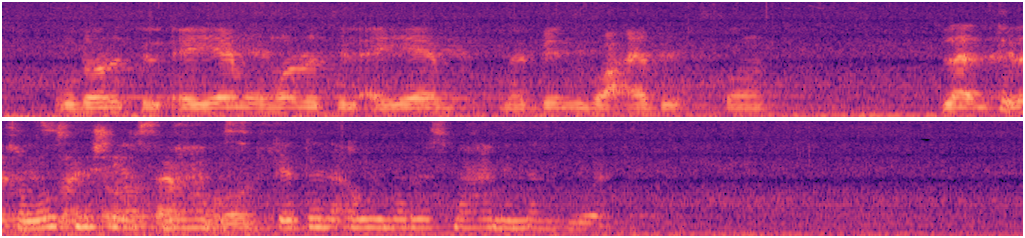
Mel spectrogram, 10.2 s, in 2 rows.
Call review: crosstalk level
present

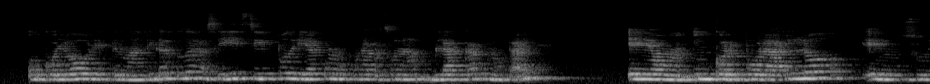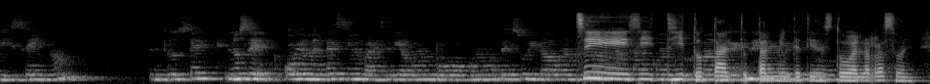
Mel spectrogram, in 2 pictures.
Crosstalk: present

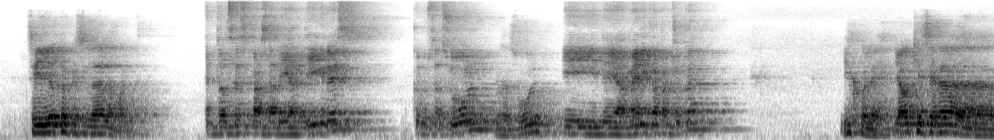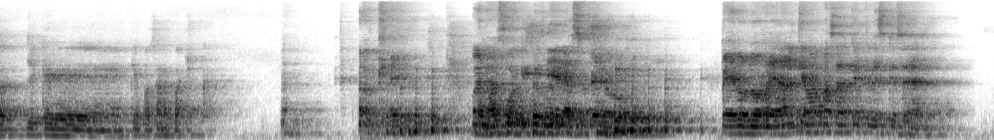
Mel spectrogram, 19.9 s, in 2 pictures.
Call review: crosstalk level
present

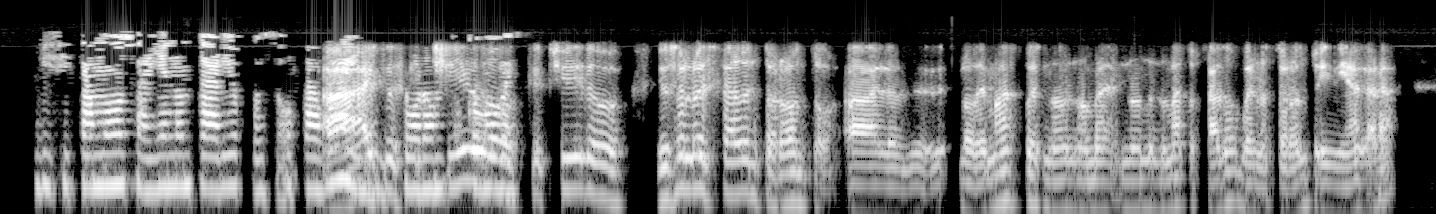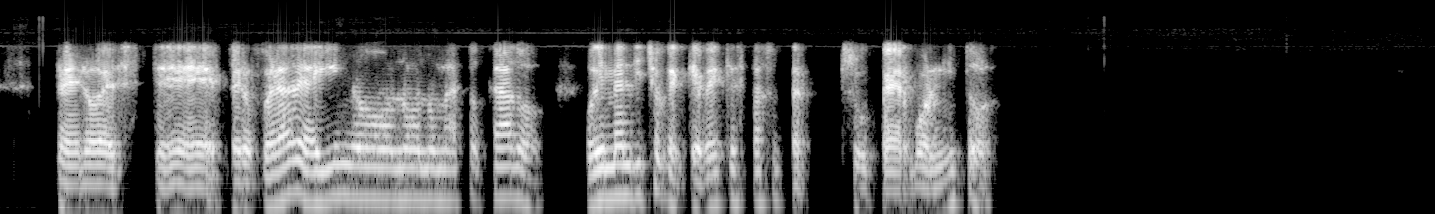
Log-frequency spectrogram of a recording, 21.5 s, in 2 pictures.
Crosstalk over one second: present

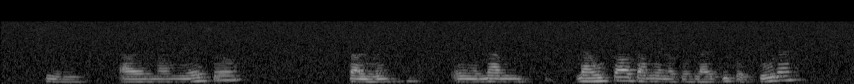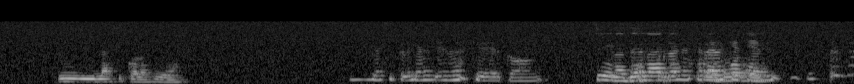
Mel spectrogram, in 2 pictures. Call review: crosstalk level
present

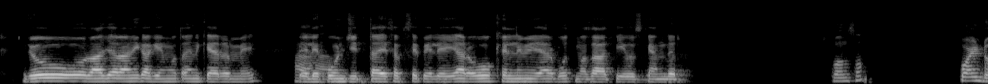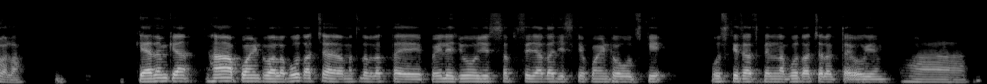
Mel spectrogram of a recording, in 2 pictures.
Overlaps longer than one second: none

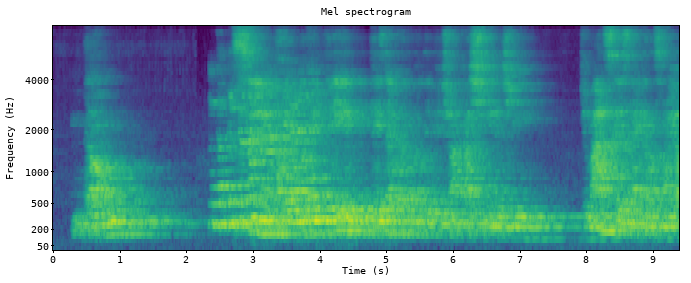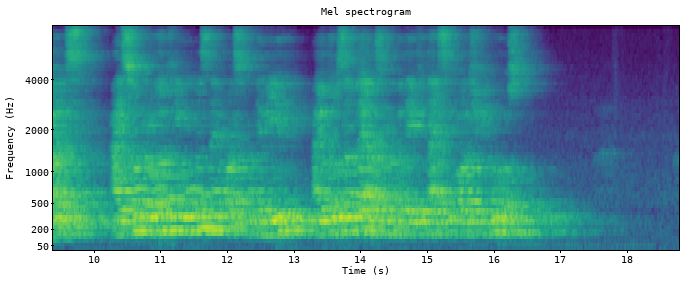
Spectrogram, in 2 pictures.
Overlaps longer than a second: present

